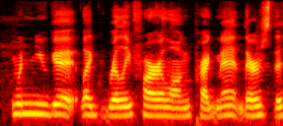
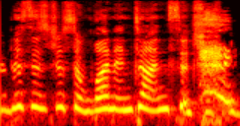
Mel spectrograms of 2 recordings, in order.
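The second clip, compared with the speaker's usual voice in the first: higher, half-laughing one-and-done line; laughing mock vow; 8 semitones higher than usual. Friend jokes about one pregnancy, laughing. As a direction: tease it through a laugh. Listener voices friend's thought.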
